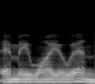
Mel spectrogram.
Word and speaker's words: Mayon: Dien And you find Table Mayon down near Land's End. It's spelled M-A-Y-O-N.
